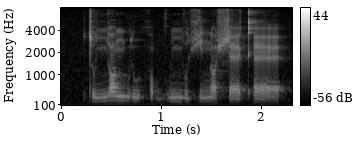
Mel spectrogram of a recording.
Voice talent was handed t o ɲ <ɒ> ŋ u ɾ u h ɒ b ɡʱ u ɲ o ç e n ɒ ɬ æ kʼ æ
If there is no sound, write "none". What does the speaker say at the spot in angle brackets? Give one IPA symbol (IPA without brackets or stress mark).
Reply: ɒ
